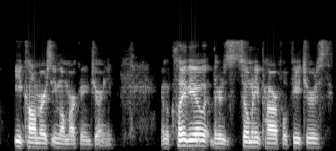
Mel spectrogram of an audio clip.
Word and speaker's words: Klaviyo: here they state that we've heard all sorts of pronunciations of clay vo clay vo whatever but the way it's pronounced is clay vo so there you go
